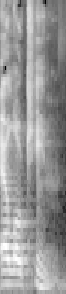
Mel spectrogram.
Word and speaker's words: Elohim: So when you're reading the Torah, when you're praying, you would be able to pronounce that name as it is written. Otherwise, what we usually do is alter it slightly, and we might say something like Elohim.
